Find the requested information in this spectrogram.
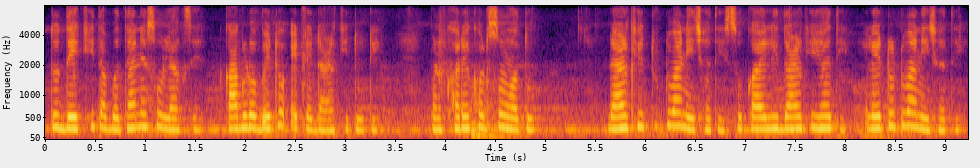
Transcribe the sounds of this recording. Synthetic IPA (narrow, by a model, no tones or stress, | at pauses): t̪ũd̪ekʰit̪oabəd̪ʱaneʃũlaɡʃekãɡɽobeʈʰoʔeʈleɖaɭkʰiʈũʈi | pəɳkʰəɾekʰəɾʃũɦət̪ũ | ɖaɭkʰiʈũʈʋanid͡ʒɦət̪isukaelid̪aɭkʰiɦət̪ieleʈũʈʋanid͡ʒɦət̪i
